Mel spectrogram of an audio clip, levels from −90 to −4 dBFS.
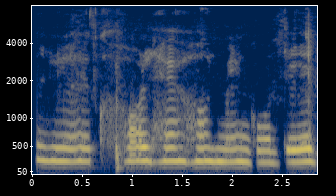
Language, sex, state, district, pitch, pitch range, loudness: Magahi, female, Bihar, Gaya, 230 Hz, 220-235 Hz, -25 LUFS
